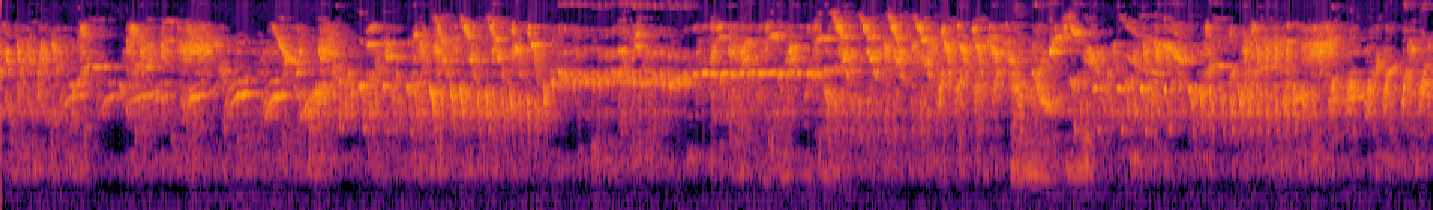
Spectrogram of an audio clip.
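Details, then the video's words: A female canary keeps up nearly ten seconds of unbroken song, layering rapid rattling trills with clear high whistled notes and chirps. "Hen canary singing!"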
